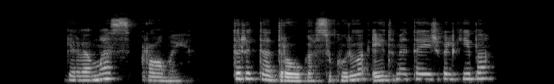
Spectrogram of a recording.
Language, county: Lithuanian, Vilnius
